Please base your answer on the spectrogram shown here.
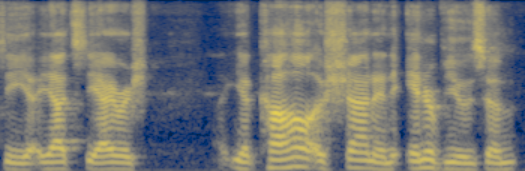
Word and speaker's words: Cathal: Cathal O'Shannon. Yeah. That's him. That's the guy. Yeah. Cathal. Yes, I couldn't pronounce that's the Irish. Yeah, Cathal O'Shannon interviews him.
